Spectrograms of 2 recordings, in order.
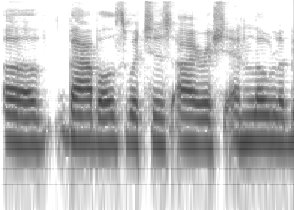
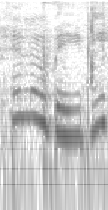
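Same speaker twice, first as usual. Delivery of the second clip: higher, much softer sweet coo; tender greeting; 7 semitones higher, 14 dB quieter than usual. Real, not acted. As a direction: coo softly to a tiny bird.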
